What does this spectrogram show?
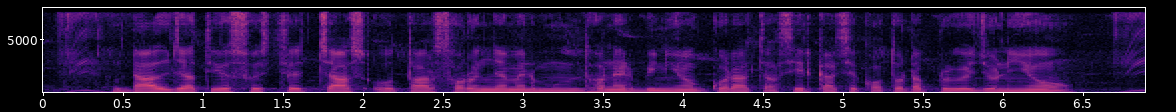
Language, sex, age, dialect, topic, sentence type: Bengali, male, 18-24, Jharkhandi, agriculture, question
